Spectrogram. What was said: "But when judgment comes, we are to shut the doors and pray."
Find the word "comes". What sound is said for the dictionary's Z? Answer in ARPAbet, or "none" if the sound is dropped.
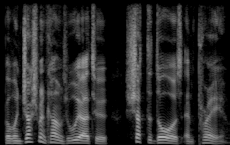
Z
